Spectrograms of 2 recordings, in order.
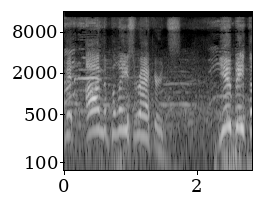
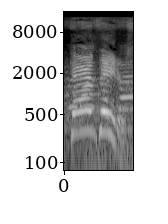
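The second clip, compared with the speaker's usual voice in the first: normal talking voice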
